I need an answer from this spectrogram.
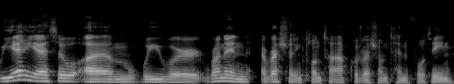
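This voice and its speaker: A man with an Irish accent speaks at a fairly quick pace and medium pitch, with ordinary pitch variation. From Ireland, Wexford/Wicklow area. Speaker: restaurateur. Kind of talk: interview. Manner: halting.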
